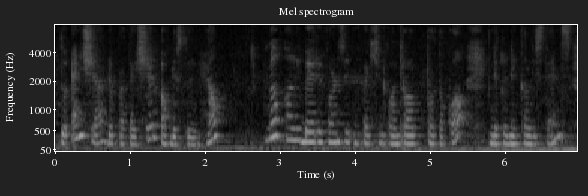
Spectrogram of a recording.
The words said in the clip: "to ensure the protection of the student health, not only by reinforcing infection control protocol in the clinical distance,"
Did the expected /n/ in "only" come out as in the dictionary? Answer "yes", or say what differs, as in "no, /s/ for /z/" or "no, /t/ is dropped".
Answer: no, /n/ is dropped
